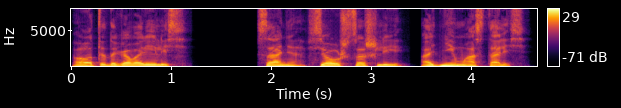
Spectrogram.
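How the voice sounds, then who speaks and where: Brief: man playing a teasing young soldier, raised pitch, mellow audiobook. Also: lively intonation, moderate pace, natural voice. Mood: wry teasing. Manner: wry, teasing. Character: cheerful joking male comrade, young.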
